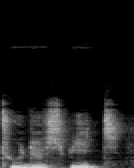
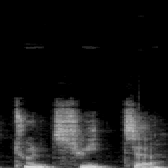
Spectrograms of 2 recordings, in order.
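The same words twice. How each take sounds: First: Each of the three words is pronounced separately. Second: The first two words merge into one syllable. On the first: The speaker calls it wrong. "You never actually pronounce it tout de suite" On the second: The speaker calls it right. "The tout and the de kind of smush together and it just becomes"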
